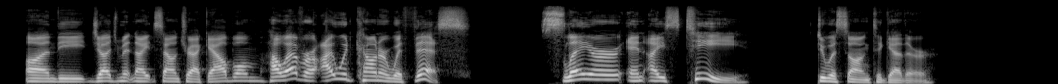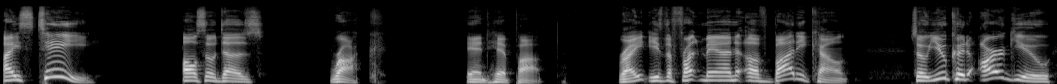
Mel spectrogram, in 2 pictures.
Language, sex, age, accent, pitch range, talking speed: English, male, 40-59, American, 135-200 Hz, 110 wpm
